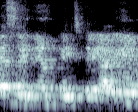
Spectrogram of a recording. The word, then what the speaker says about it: Samhain: In ancient Britain and Ireland, the Celtic festival of Samhain is spelled S-A-M-H-A-I-N, but it's pronounced Samhain.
